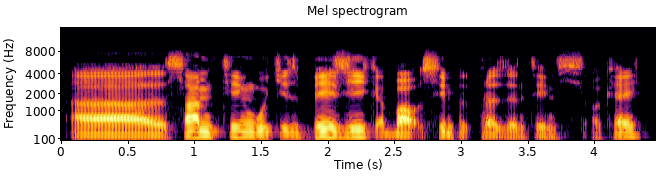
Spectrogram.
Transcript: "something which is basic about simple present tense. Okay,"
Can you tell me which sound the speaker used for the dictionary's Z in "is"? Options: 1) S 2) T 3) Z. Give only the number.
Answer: 3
